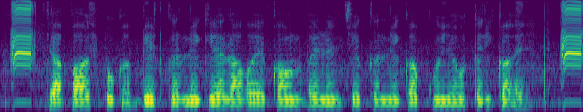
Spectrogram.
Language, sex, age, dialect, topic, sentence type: Hindi, female, 31-35, Marwari Dhudhari, banking, question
